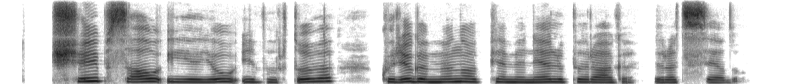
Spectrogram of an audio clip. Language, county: Lithuanian, Vilnius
